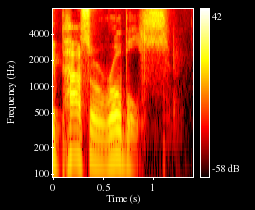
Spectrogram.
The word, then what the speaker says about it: Paso Robles: You know, the locals say Paso Robles.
